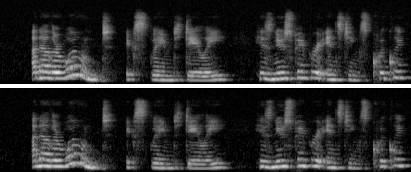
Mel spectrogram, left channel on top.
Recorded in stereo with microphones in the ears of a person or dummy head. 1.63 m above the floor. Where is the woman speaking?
15° left (ahead or behind), 1.0 m.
